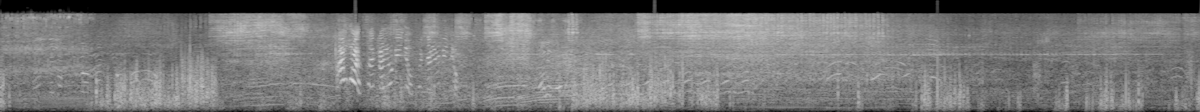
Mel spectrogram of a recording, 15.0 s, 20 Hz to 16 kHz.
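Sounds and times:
dirt bike engines revving: 0.0 - 15.0.

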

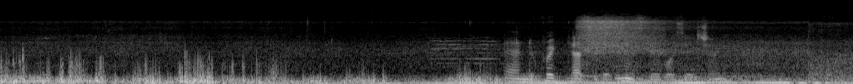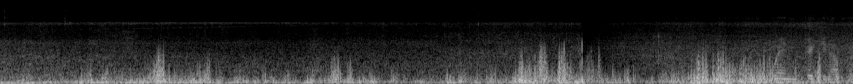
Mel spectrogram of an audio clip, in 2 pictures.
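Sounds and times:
wind buffeting microphone: 0.0 - 17.0
bumps and crackles: 0.6 - 10.5.

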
